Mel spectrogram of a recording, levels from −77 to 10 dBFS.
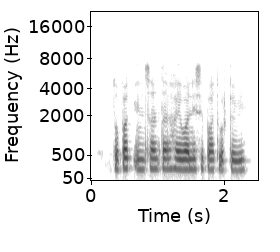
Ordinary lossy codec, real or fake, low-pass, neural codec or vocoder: Opus, 32 kbps; real; 7.2 kHz; none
